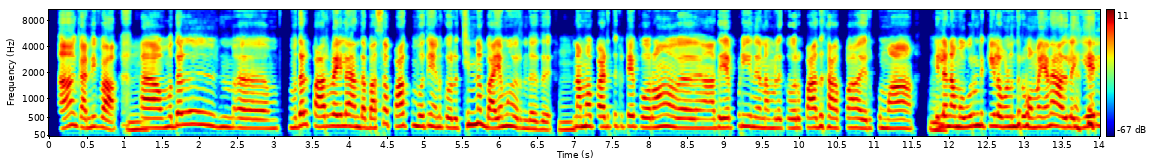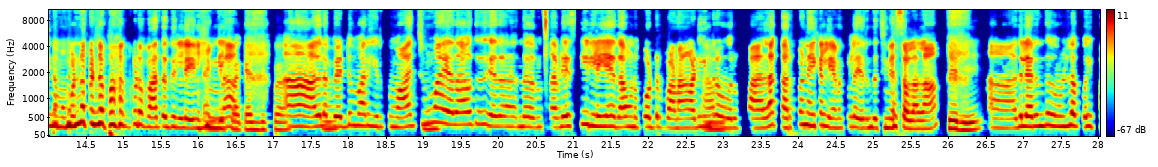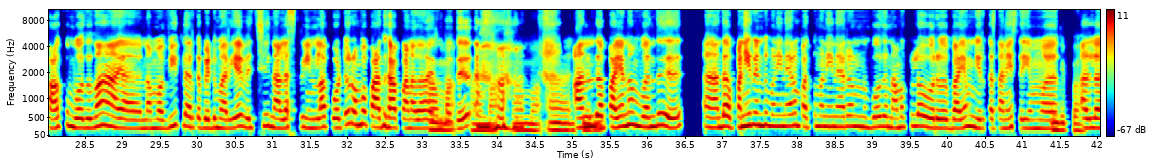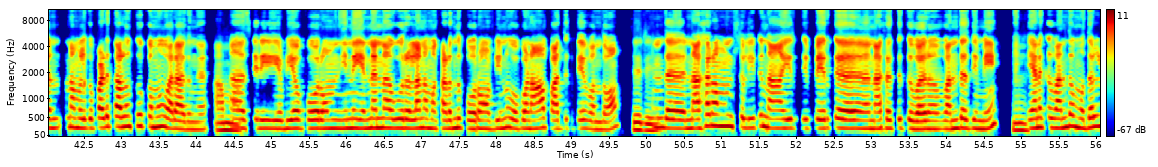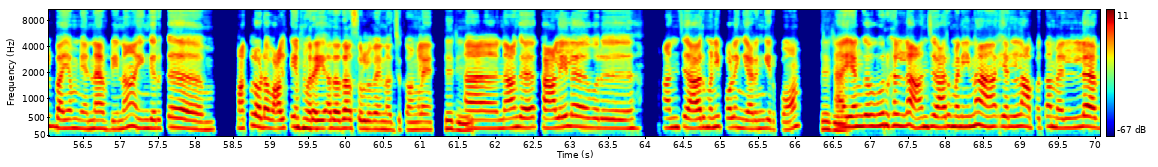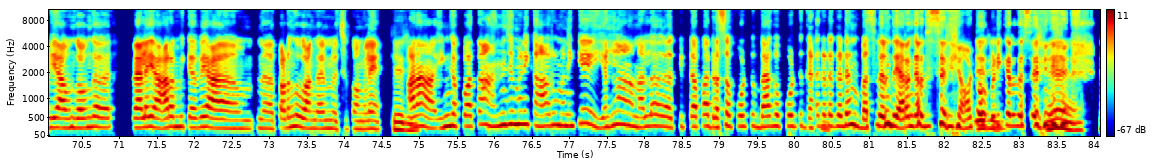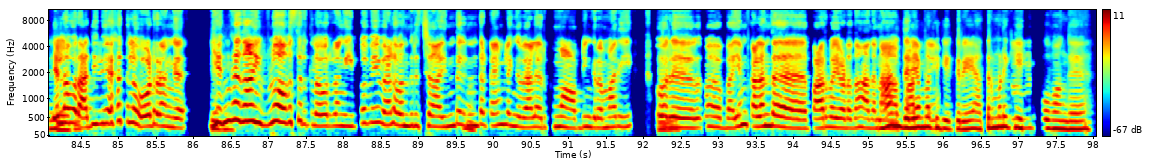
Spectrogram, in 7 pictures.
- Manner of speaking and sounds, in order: laugh; laughing while speaking: "நம்ம முன்ன பின்ன கூட பாக்க பாத்தது இல்ல இல்லிங்களா ?"; tsk; chuckle; chuckle; laughing while speaking: "மக்களோட வாழ்க்கை முறை அததான் சொல்லுவேன்னு வச்சுக்கோங்களேன்"; in English: "டிப் டாப்பா"; laughing while speaking: "கடகடகடன்னு பஸ்ஸுலருந்து இறங்குறதும் சரி, ஆட்டோ … இப்போவே வேல வந்துருச்சா ?"; laughing while speaking: "சரி. ஆ சரி"
- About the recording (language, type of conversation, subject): Tamil, podcast, மாற்றம் வரும்போது பயத்தைத் தாண்டி வந்த உங்கள் கதையைச் சொல்ல முடியுமா?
